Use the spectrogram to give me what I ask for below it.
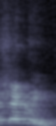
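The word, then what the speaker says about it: chagrin: शैगरीन, इसका right pronunciation क्या होता है? शैगरीन। पर इसको हम एक ट्रिक के थ्रू इसको प्रोनाउंसिएशन कर रहे हैं चैगरीन, यानी चाय गिरने से वो क्या हो गया?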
